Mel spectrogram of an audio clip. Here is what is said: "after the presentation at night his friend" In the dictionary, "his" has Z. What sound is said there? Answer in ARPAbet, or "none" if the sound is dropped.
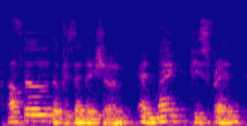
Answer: S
